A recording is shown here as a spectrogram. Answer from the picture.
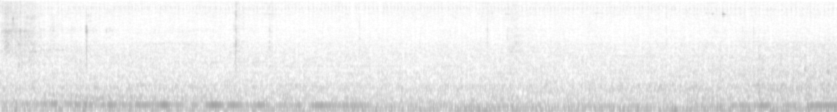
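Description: Steady low rumble of vehicle engines on a city street, with a constant low hum running under it.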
